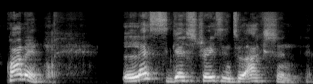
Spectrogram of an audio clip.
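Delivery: high, loud name call. Real, not acted. Host calling co-host to start the analysis, high. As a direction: summon the co-host.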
